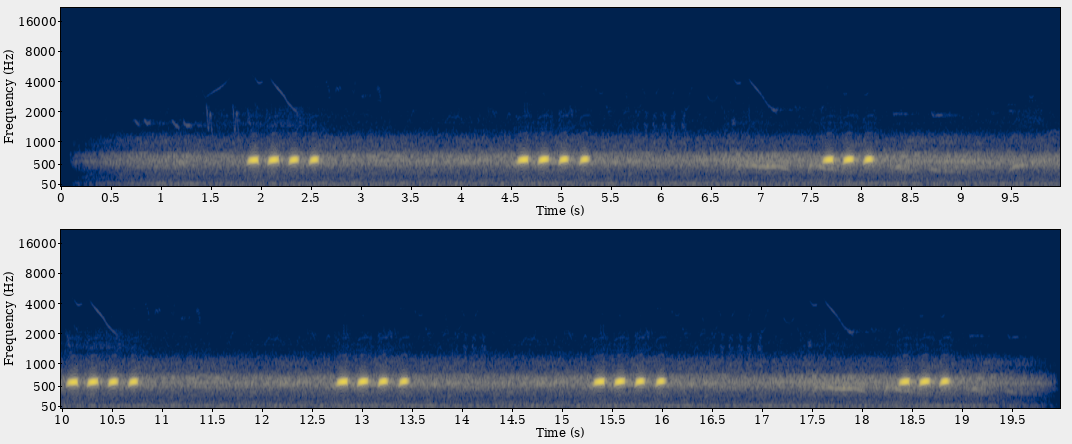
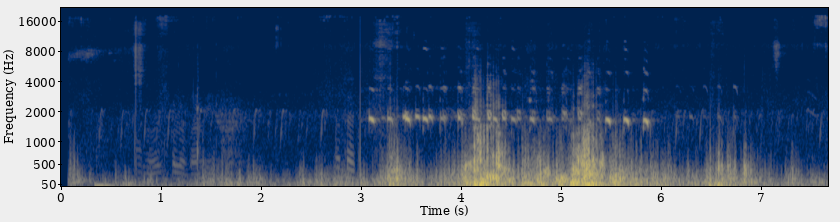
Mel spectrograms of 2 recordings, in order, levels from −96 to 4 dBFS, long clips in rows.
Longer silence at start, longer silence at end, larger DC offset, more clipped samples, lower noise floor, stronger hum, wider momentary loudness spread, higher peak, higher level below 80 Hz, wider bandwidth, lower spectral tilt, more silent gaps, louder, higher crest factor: first, 1.85 s vs 0.1 s; first, 1.1 s vs 0.05 s; neither; neither; first, -61 dBFS vs -54 dBFS; neither; second, 6 LU vs 26 LU; first, -4 dBFS vs -8 dBFS; second, -64 dBFS vs -30 dBFS; second, 1.1 kHz vs 9 kHz; about the same, -8.5 dB/octave vs -9.5 dB/octave; neither; first, -17 LUFS vs -27 LUFS; about the same, 16 dB vs 20 dB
